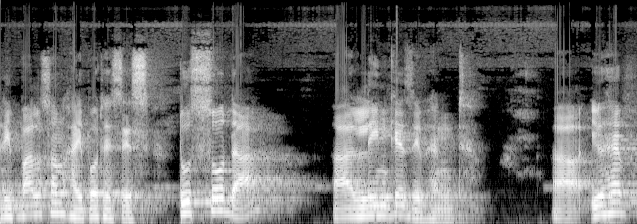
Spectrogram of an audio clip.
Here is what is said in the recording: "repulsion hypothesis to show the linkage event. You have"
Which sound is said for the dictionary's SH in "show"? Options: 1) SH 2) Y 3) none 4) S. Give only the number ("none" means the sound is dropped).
4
